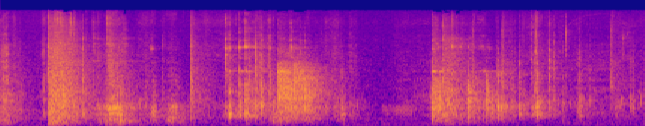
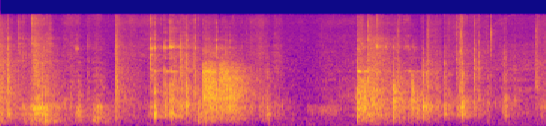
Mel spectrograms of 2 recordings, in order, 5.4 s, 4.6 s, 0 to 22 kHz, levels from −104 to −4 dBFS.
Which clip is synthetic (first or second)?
second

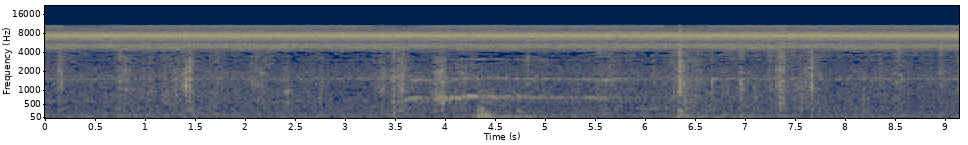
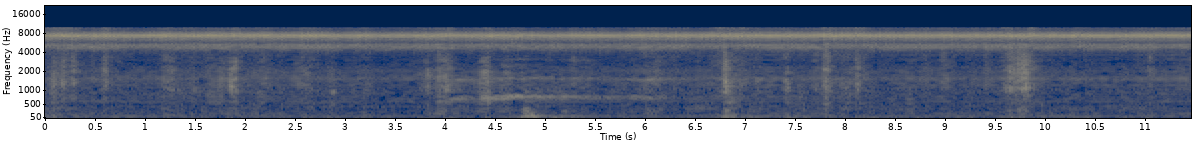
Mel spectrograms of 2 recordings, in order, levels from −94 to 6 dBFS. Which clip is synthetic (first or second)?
second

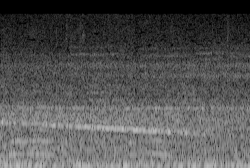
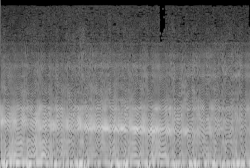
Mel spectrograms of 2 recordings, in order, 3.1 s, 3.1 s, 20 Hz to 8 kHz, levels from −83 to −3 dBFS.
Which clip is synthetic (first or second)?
second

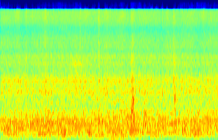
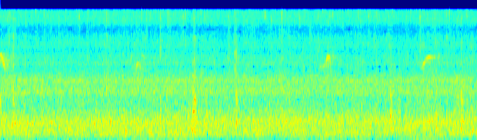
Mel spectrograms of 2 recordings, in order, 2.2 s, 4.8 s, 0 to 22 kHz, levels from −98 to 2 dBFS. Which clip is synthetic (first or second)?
first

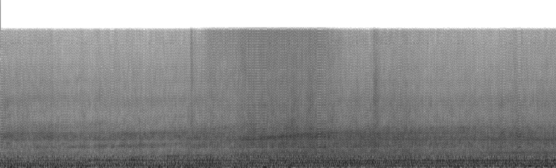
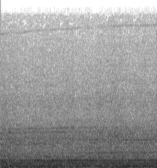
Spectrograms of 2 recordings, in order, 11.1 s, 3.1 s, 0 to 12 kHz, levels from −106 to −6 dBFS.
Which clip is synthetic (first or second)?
first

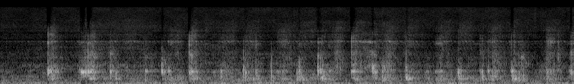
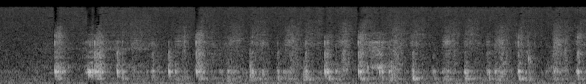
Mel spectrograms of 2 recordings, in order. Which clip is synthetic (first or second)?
first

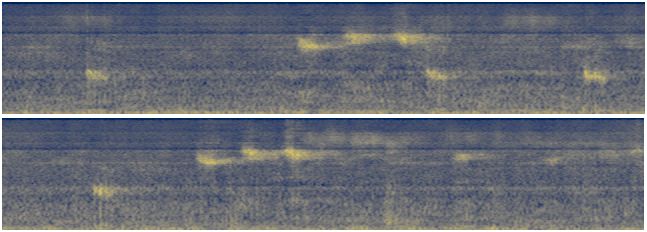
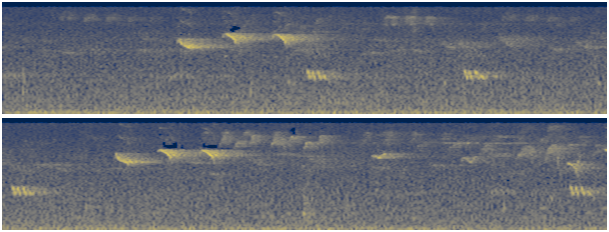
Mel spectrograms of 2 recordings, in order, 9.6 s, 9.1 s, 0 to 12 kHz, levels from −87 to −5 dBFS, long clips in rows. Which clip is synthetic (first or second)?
first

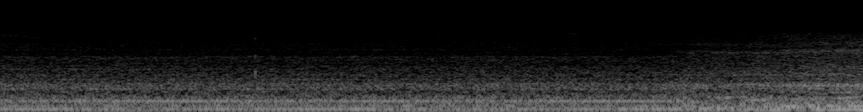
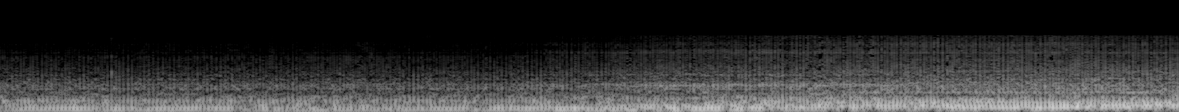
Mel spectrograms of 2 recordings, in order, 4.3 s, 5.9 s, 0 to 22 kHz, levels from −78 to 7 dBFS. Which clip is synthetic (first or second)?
second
